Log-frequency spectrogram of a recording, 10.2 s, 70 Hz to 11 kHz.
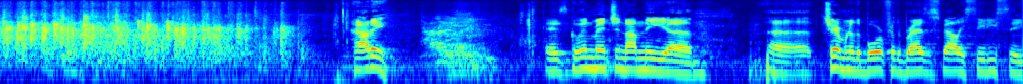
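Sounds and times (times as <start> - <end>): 
crowd applauding: 0.0 - 3.2
speech: 3.6 - 10.2.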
